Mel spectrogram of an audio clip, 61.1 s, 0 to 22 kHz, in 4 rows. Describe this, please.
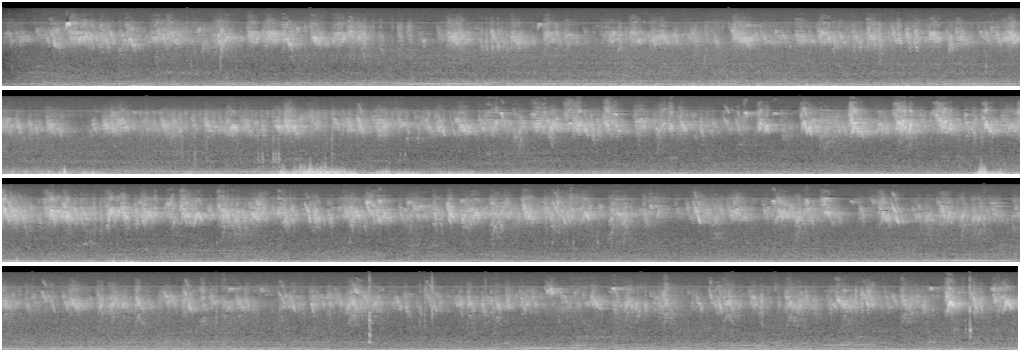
Singing sparrows in the yard.
It was recorded with Canon PowerShot S3IS camera at University campus in Nizhyn, Ukraine, Spring 2009.
No software was used for correction.
bird, birds-singing, outdoors, spring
